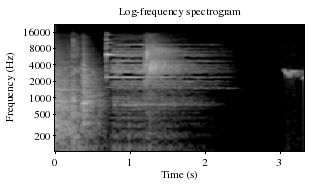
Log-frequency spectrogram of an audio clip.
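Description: A bright chime rings out and slowly fades.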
